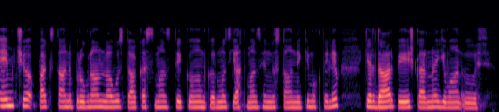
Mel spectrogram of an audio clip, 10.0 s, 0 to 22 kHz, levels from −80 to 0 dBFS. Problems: constant background noise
